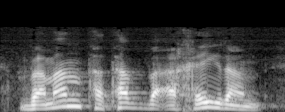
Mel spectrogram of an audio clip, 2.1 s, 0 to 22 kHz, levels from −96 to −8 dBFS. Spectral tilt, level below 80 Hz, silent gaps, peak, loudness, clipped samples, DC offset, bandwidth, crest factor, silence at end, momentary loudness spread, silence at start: -9 dB/octave; -60 dBFS; none; -2 dBFS; -18 LUFS; under 0.1%; under 0.1%; 7.2 kHz; 16 dB; 0.2 s; 4 LU; 0.15 s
